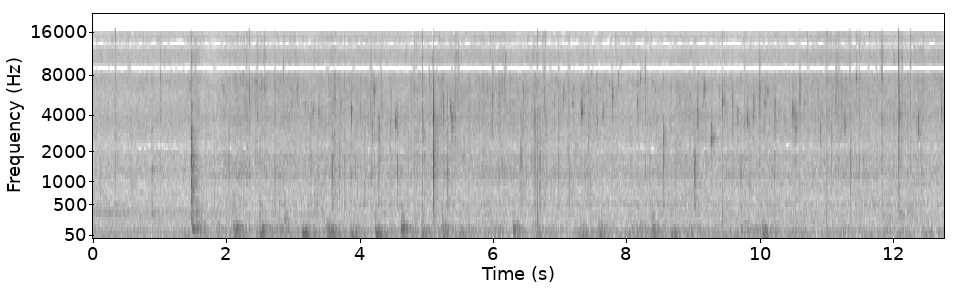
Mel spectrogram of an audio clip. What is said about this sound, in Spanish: los ajos se están friendo ya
